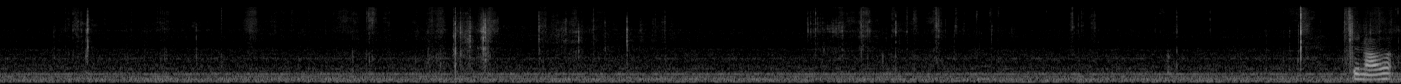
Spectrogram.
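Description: Fingernails crease paper with light taps.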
